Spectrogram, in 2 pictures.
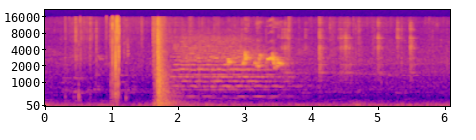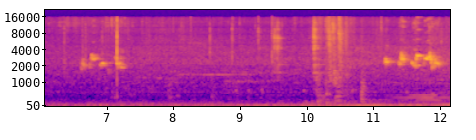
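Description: Rats squeaking in short, high chirping bursts, three times. There are a few sharp knocks, the loudest about two seconds in, followed by a ringing tone that fades over a couple of seconds.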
